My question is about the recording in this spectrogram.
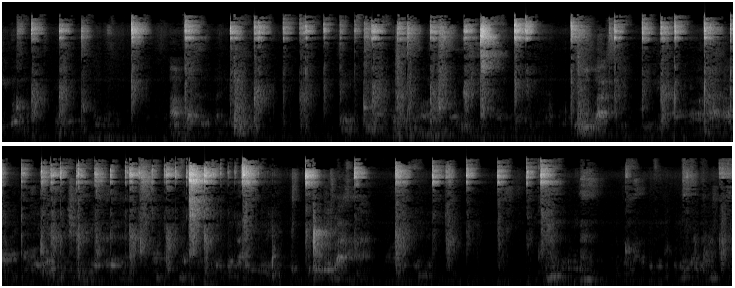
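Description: Table tennis rally: a celluloid ping-pong ball clicking sharply off the paddles and the table, a quick series of hits, several a second, with a couple of short breaks between points.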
